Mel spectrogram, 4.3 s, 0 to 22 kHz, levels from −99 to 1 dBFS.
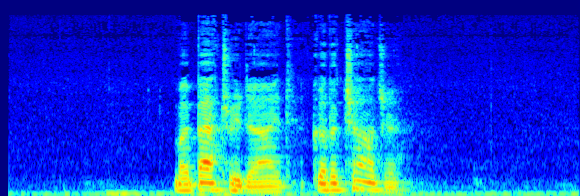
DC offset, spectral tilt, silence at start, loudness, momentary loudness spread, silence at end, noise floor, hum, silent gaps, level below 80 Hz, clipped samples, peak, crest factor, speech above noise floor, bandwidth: under 0.1%; -6 dB/octave; 0.35 s; -29 LUFS; 23 LU; 0 s; -55 dBFS; none; none; -50 dBFS; under 0.1%; -10 dBFS; 22 dB; 27 dB; 16 kHz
